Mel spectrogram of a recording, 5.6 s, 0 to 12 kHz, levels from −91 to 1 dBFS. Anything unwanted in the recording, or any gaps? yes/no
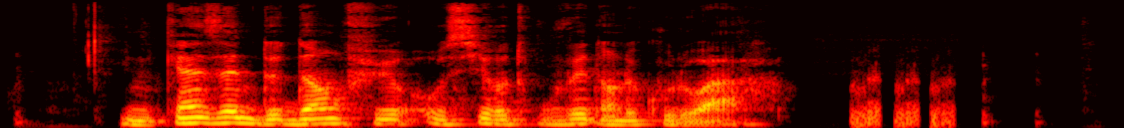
yes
